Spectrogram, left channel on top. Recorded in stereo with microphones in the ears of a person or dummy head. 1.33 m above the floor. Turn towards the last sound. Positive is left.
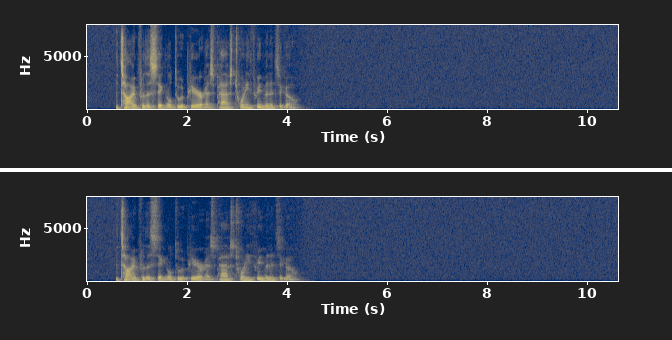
turn(degrees=70)  # may be behind; listen again after turning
